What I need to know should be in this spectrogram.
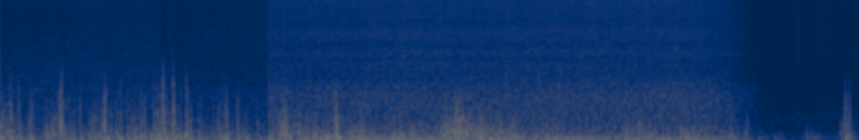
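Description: Outboard engines roar as a boat speeds over the water.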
